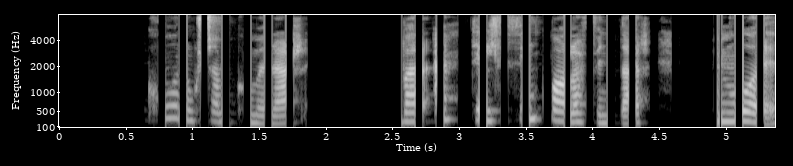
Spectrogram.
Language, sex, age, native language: Icelandic, female, 13, Icelandic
